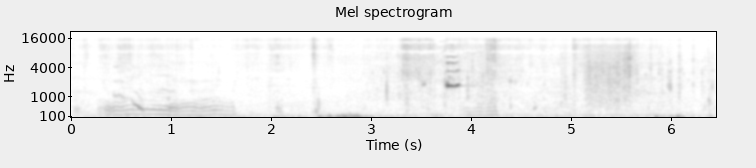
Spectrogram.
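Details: A four-year-old female Central Asian shepherd dog named Efa, shown with a dachshund, growls a warning of displeasure: a low, harmonic-rich snarl lasting about a second, then rustling and a brief sharp squeak.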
